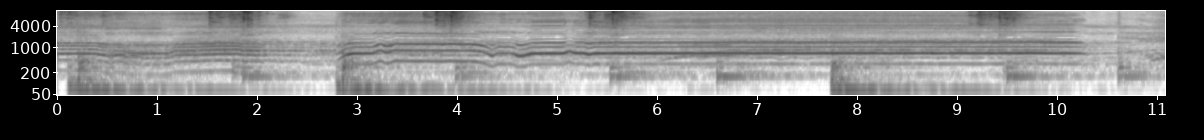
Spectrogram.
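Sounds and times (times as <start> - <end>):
sistrum jingling: 0.0 - 7.0, 7.7 - 11.0
voices chanting in unison: 0.0 - 11.0.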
